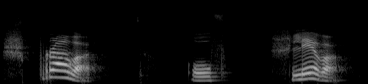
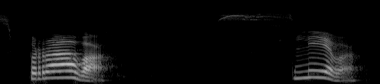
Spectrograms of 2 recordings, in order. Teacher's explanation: Maar de S blijft als S in sap en wordt niet als sh in chocola. Als het moeilijk is om dit uit te spreken, probeer dan de s langer te maken.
